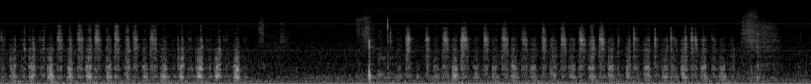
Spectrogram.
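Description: A coin edge held between finger and thumb scratches the latex coating off the lower number spots of a flat, thin card OLG instant lottery ticket (#2445, $2 Quest For Gold), held close up and partly covered by the hand. Quick, short raspy strokes repeat in bursts with a brief pause around the middle, and a sharper tap stands out partway through.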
